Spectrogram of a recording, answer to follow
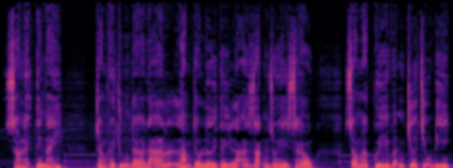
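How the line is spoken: Panting, frightened woman. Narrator (Vietnamese): Bà Hoài thở hổn hển, mồ hôi túa ra như tắm

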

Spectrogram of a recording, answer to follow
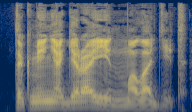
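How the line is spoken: Reply bursting into laughter. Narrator (Russian): откликается Хате и прыскает хохотом

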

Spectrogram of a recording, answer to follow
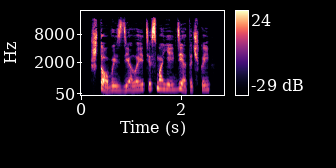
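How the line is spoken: Wailing, woman. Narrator (Russian): взвыла помещица

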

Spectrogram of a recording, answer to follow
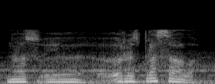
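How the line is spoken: Mumbled. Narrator (Russian): промямлил Емеля

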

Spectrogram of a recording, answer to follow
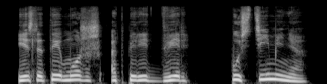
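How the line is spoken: Plain. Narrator (Russian): сказала Эмилия

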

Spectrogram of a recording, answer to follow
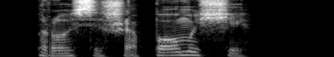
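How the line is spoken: Firm tone. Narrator (Russian): твердым тоном произнес

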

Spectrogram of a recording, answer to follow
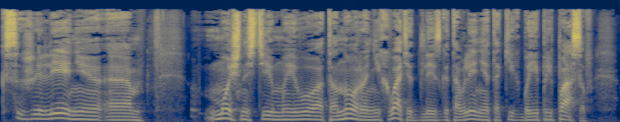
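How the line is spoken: Sighing. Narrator (Russian): вздохнул Андреас

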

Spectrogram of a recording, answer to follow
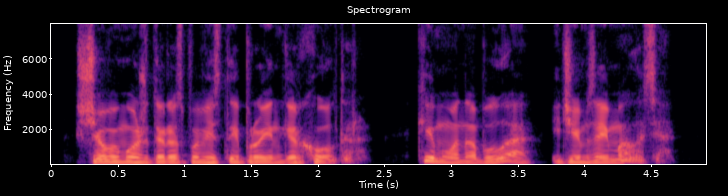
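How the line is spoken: Sighing. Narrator (Ukrainian): Еванс зітхнув

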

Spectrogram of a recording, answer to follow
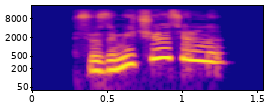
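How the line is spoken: Falsely cheerful exclamation. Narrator (Russian): фальшиво весело воскликнул Олег

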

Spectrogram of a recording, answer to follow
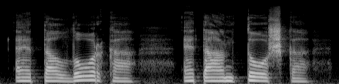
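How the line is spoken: Whisper. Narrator (Russian): шептала она

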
